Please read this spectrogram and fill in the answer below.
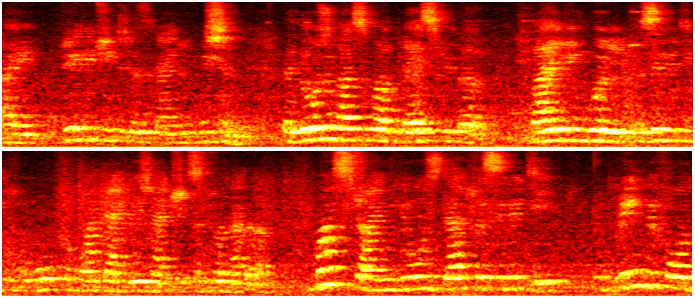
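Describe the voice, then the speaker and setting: An older woman, a Hindi speaker, speaking in a measured, reflective way as an author in conversation. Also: medium pitch. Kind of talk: reading aloud then conversational talk. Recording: echoey hall picked up from far off with background noise.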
